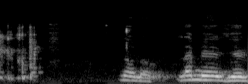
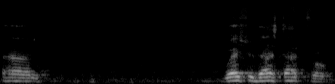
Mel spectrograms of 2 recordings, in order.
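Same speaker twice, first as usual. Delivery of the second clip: barely audible; 6 dB quieter than usual. Real, not acted. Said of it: "Your voice is very low".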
